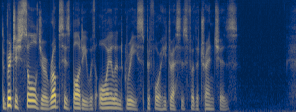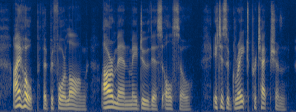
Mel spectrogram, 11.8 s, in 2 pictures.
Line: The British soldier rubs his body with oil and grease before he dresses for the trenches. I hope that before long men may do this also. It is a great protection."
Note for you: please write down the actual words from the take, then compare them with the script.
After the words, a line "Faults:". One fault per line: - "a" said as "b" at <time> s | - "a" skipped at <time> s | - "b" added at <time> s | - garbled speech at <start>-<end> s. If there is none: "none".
The British soldier rubs his body with oil and grease before he dresses for the trenches. I hope that before long our men may do this also. It is a great protection."
Faults:
- "our" added at 7.9 s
